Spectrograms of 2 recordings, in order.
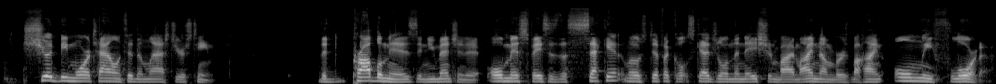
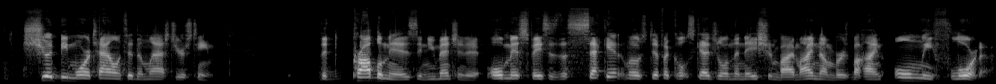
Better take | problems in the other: first | thin; very; fading below 350 Hz

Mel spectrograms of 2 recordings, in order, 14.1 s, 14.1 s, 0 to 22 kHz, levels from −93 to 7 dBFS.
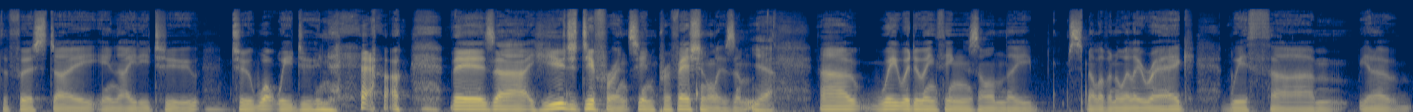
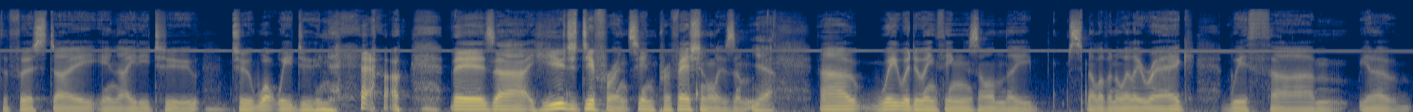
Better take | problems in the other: first | high-pitched whine; faint; throughout; 3.5 kHz, 25 dB below the speech

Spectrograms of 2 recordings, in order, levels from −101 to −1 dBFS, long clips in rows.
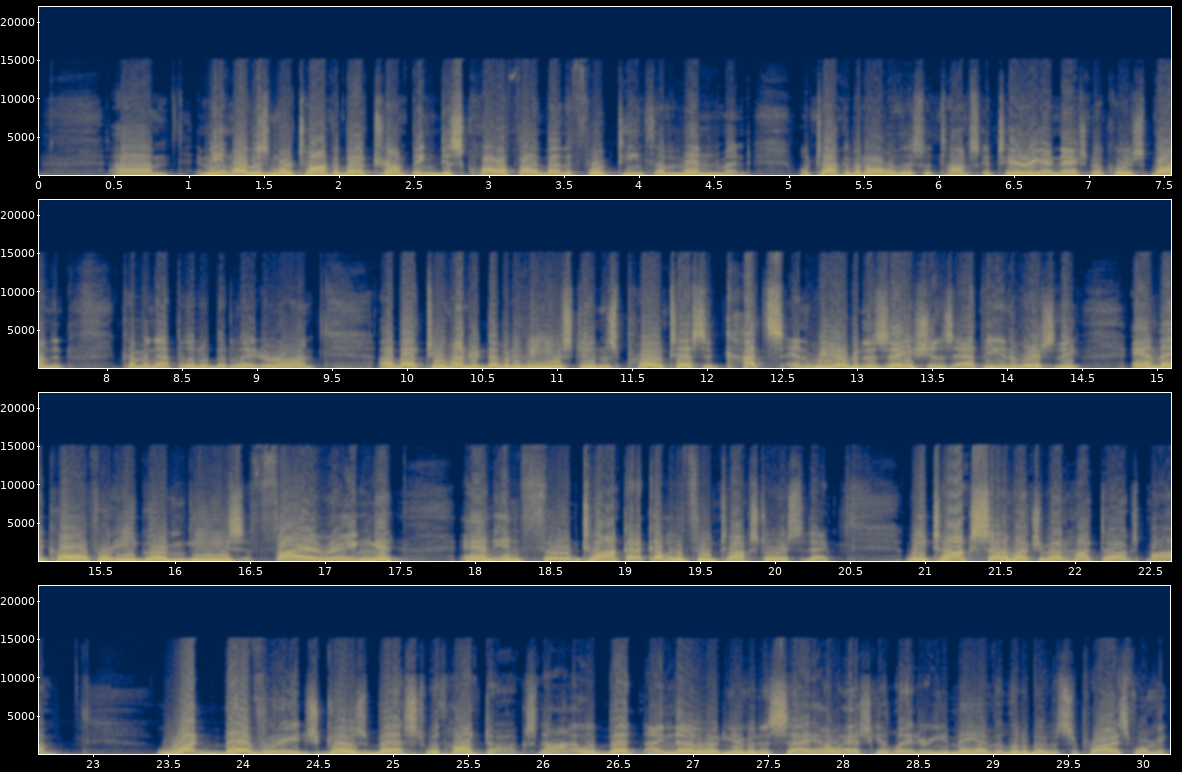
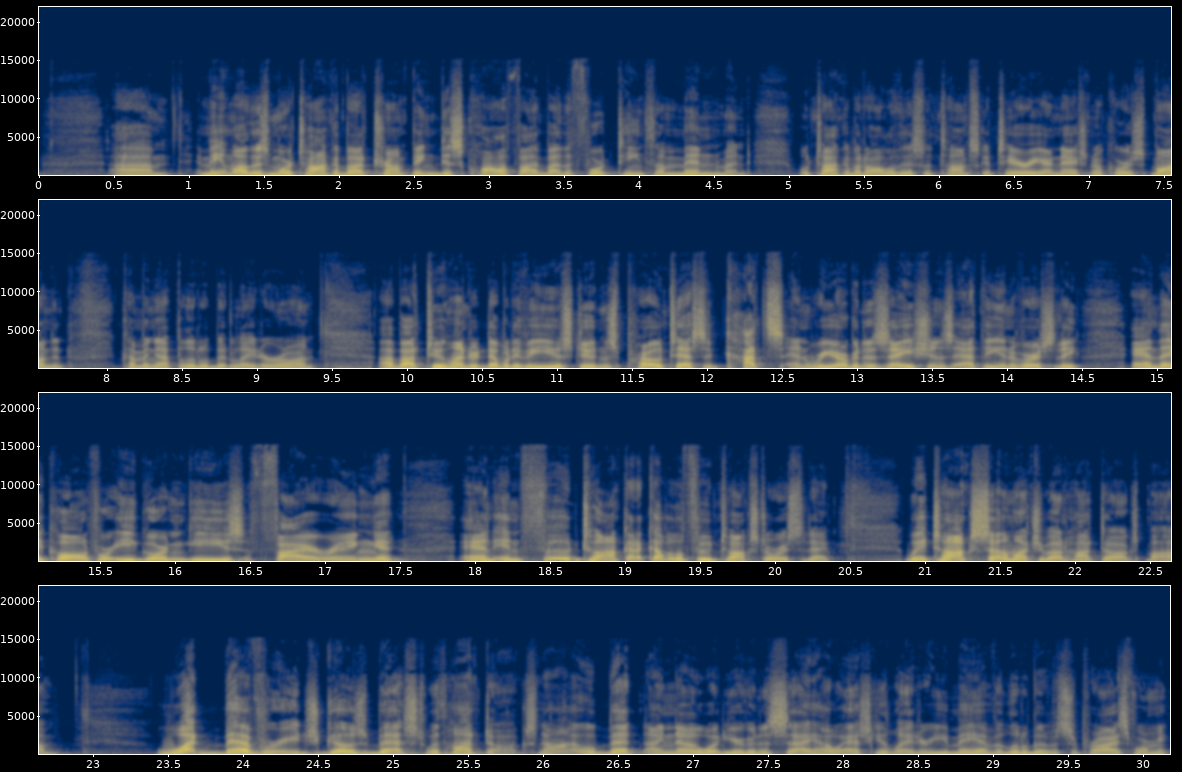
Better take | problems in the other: second | distortion; heavy; 13% of the sound clipped

